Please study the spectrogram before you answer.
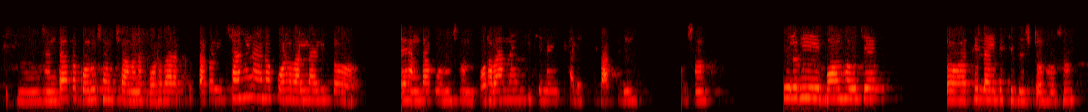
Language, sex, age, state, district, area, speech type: Odia, female, 30-45, Odisha, Boudh, rural, conversation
